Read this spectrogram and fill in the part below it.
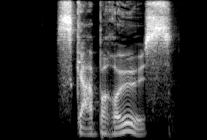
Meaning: scabrous
- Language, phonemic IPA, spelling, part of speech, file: German, /skaˈbʁøːs/, skabrös, adjective, De-skabrös.ogg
